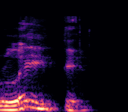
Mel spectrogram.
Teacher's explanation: Quando eu falo leite, minha boca, gente, leite. Quando eu falo leite, o timbre é fechado.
